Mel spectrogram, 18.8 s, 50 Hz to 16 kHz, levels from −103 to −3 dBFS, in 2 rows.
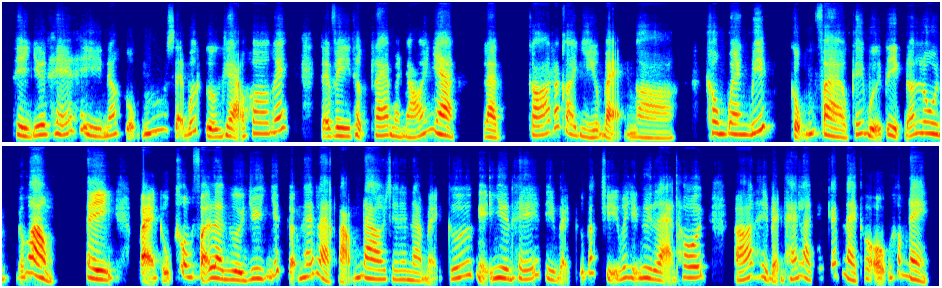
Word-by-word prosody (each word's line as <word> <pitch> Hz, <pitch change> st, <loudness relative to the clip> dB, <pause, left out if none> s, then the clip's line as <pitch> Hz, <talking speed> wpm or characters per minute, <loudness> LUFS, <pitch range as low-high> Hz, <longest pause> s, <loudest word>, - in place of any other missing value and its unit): thì 220 Hz, -3 st, +4 dB
như 235 Hz, +4 st, +3 dB
thế 275 Hz, +5 st, -2 dB
thì 215 Hz, -4 st, -1 dB
nó 240 Hz, +5 st, -3 dB
cũng 285 Hz, +9 st, -3 dB
sẽ -, -, -3 dB
bớt 300 Hz, +5 st, -5 dB
gượng 195 Hz, -2 st, +3 dB
gạo 210 Hz, 0 st, +1 dB
hơn 280 Hz, 0 st, -1 dB
ấy. 345 Hz, +6 st, +1 dB, 0.3 s
Tại 200 Hz, 0 st, -1 dB
vì 210 Hz, -1 st, +3 dB
thực -, -, -4 dB
ra 230 Hz, +1 st, +1 dB
mà 205 Hz, -, -3 dB
nói 205 Hz, -, -2 dB
nha 260 Hz, -, +5 dB, 0.3 s
là 185 Hz, -3 st, +1 dB, 0.3 s
có 245 Hz, +5 st, +2 dB
rất 450 Hz, -, -3 dB
là 250 Hz, -, 0 dB
nhiều 190 Hz, -6 st, -4 dB
bạn, -, -, +1 dB, 0.2 s
ờ, 180 Hz, -, -2 dB, 0.6 s
không 280 Hz, -2 st, +1 dB
quen 255 Hz, -2 st, +2 dB
biết 385 Hz, -, +1 dB, 0.2 s
cũng 275 Hz, +1 st, 0 dB
vào 210 Hz, -7 st, +3 dB
cái 260 Hz, -, -4 dB
buổi 225 Hz, -, +2 dB
tiệc 210 Hz, -4 st, 0 dB
đó 230 Hz, -, -2 dB
luôn, 280 Hz, -3 st, +1 dB
đúng -, -, -7 dB
hông? 405 Hz, -, +9 dB, 0.3 s
Thì 240 Hz, -6 st, +6 dB, 0.3 s
bạn -, -, +6 dB
cũng 410 Hz, -, -2 dB
không 310 Hz, -, 0 dB
phải -, -, +5 dB
là 265 Hz, -2 st, +6 dB
người 225 Hz, -3 st, +3 dB
duy 250 Hz, +4 st, 0 dB
nhất 320 Hz, -, -6 dB
cảm -, -, -3 dB
thấy 310 Hz, +4 st, -1 dB
lạc -, -, +1 dB
lõng 280 Hz, -, 0 dB
đâu, 250 Hz, -4 st, +4 dB
cho 235 Hz, 0 st, -8 dB
nên 230 Hz, -1 st, -4 dB
là 200 Hz, -, -2 dB
bạn 245 Hz, -, -8 dB
cứ 280 Hz, +7 st, -2 dB
nghĩ -, -, -4 dB
như 270 Hz, -2 st, +4 dB
thế 250 Hz, +4 st, -3 dB
thì 230 Hz, -3 st, -4 dB
bạn -, -, -7 dB
cứ 415 Hz, -, -8 dB
bắt 395 Hz, -, -4 dB
chuyện -, -, -5 dB
với 270 Hz, -, -2 dB
những 270 Hz, -, -3 dB
người 270 Hz, -2 st, +2 dB
lạ 215 Hz, -3 st, +1 dB
thôi. 280 Hz, 0 st, +2 dB, 0.3 s
Đó, -, -, +2 dB
thì -, -, -3 dB
bạn -, -, -4 dB
thấy 240 Hz, +1 st, -3 dB
là 245 Hz, -6 st, -2 dB
cái 255 Hz, -, -27 dB
cách 320 Hz, +1 st, -6 dB
này 230 Hz, -4 st, +1 dB
có 245 Hz, +5 st, -7 dB
ổn -, -, +1 dB
không 345 Hz, 0 st, -6 dB
nè? 230 Hz, -, +3 dB
255 Hz, 260 wpm, -23 LUFS, 225-285 Hz, 0.6 s, hông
